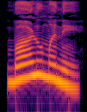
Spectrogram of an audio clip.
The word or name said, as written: ಬೆಳುಮೀನ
